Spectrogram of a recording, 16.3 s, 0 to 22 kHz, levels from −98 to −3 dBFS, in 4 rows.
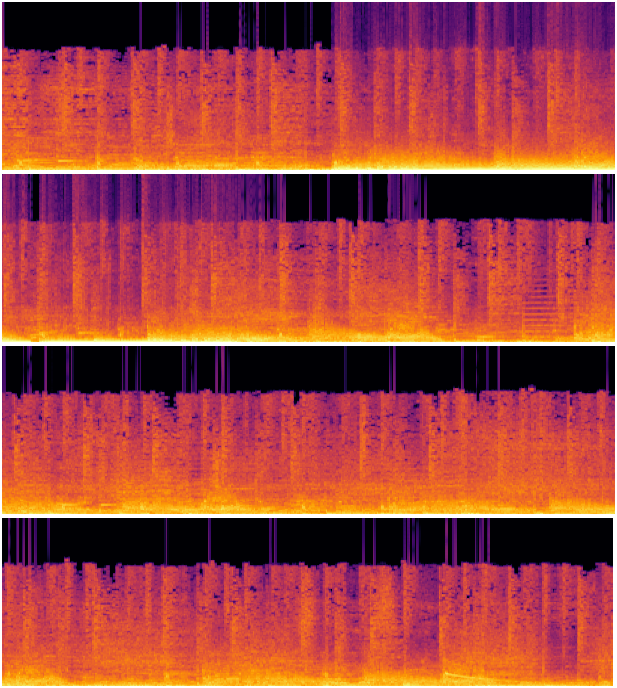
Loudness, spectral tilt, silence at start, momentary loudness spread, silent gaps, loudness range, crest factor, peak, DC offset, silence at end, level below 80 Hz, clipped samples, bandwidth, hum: -9 LUFS; -6 dB/octave; 0 s; 10 LU; none; 8 LU; 8 dB; 0 dBFS; under 0.1%; 0 s; -14 dBFS; 5%; 16.5 kHz; none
